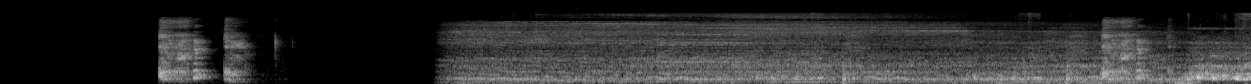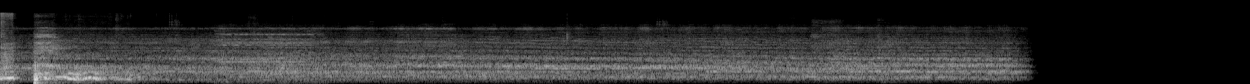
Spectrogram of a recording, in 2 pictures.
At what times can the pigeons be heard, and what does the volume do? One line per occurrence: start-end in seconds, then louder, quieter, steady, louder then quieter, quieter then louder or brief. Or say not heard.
6.1-14.1 louder.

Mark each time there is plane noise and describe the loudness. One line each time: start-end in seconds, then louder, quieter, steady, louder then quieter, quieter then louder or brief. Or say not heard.
4.3-22.9 steady.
